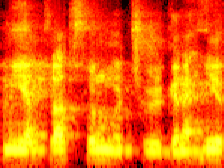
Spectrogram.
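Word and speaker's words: Mia-Platform: Did I introduce MIA Platform correctly?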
